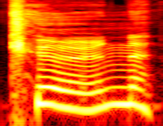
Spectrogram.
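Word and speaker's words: Köln: It's spelled K-O-L-N, the actual German pronunciation or spelling of the city Cologne. K-O with an umlaut, L-N. It's something like Kuhn, something like that.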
